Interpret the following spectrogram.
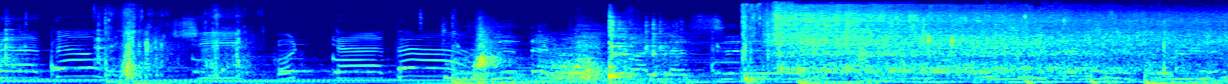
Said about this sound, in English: Gonna fry the fish. that sound is beautiful.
